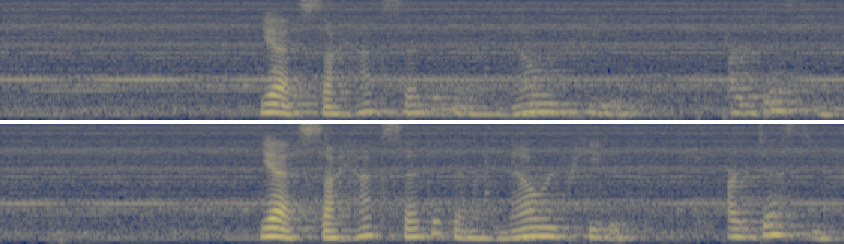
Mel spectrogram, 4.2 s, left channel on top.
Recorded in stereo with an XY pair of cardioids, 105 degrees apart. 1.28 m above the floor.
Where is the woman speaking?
25° right, 0.7 m; by 4.1 s 70° right, 2 m.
